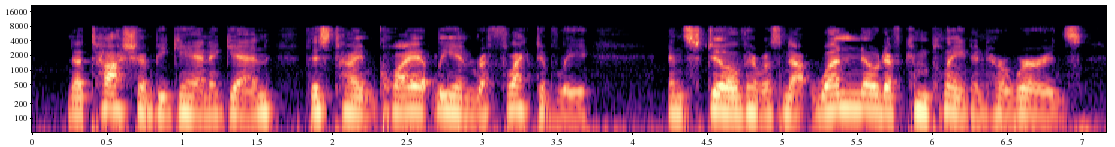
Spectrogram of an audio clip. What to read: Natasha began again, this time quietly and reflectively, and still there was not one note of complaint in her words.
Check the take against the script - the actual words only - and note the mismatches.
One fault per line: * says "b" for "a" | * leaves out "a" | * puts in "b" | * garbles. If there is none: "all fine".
all fine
